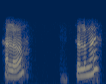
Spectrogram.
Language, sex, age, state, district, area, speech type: Tamil, female, 60+, Tamil Nadu, Perambalur, rural, conversation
